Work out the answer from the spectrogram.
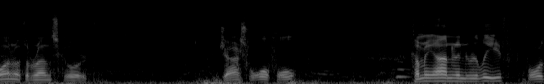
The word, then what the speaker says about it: Woeful: he'll be relieved by one Josh wolfel or spelled w-o-e-f-u-l Josh wolfel for me until somebody corrects us yeah we did get the pronunciations in there yeah I checked on it just to make sure that that was a correct pronunciation a couple of different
